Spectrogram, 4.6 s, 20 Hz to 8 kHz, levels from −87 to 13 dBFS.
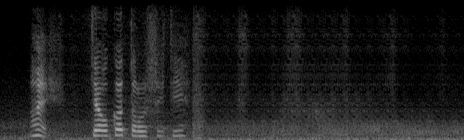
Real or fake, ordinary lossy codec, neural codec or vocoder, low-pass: fake; none; codec, 16 kHz, 0.9 kbps, LongCat-Audio-Codec; none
